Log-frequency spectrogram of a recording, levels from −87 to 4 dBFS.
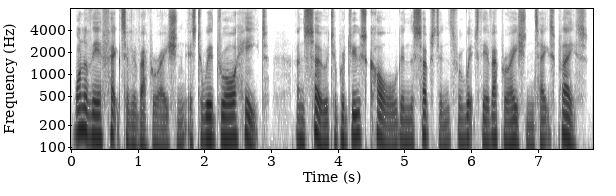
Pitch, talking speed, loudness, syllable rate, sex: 115 Hz, 185 wpm, -18 LUFS, 5.6 syllables/s, male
